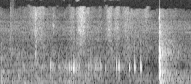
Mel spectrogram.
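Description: Quiet room with faint handling noise: a few soft scrapes and small clicks, a cluster of them past the middle and a sharper click at the end.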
